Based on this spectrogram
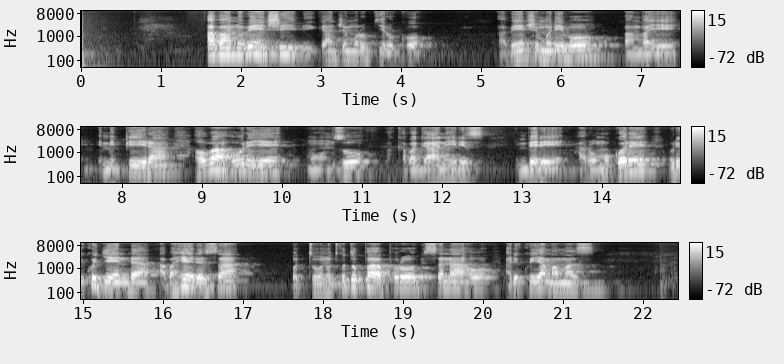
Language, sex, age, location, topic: Kinyarwanda, female, 25-35, Nyagatare, health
